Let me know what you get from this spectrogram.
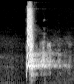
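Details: Rottweiler puppy barking on the speak command during obedience training; a single loud, sharp bark that trails off into a drawn-out whine-like tail lasting about a second, with a faint background hum.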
